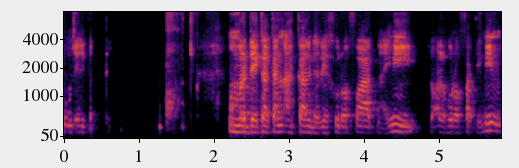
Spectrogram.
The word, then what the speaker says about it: khurafat: C-nya itu dulu CH kan dibacanya khurafat itu ch ya. K itu pakainya CH dulu.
